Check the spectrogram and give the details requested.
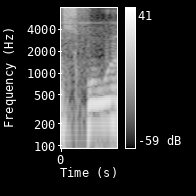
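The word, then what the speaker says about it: school: अब स्कूल में जो एच है ये साइलेंट है, ठीक है। स्कूल ऐसे लगता है कि जैसे SCOOL, कूल होता है ना, जैसे कूल, एस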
